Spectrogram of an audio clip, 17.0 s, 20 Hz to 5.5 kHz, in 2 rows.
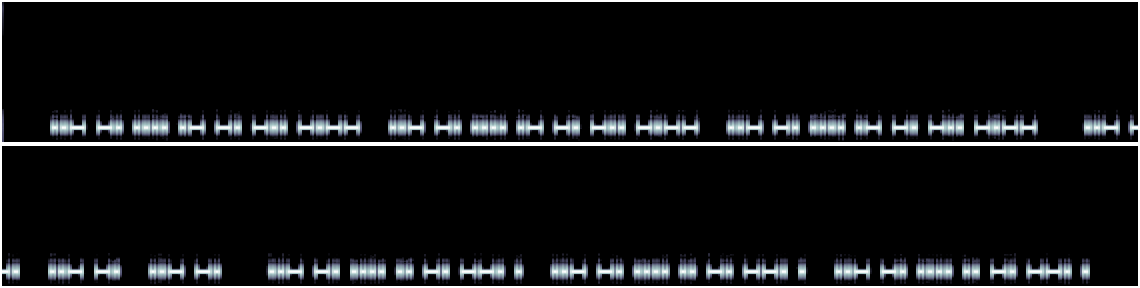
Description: Morse code, heard as a keyed tone, about 34 wpm, 600 Hz. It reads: UNHANDY UNHANDY UNHANDY UN UN UN UNHINGE UNHINGE UNHINGE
